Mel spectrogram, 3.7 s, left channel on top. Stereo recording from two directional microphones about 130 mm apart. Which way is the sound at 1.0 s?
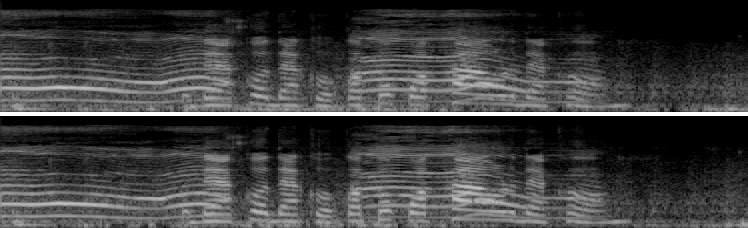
45° right (ahead or behind).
